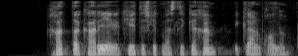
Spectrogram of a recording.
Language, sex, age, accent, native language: Uzbek, male, 18-24, Surxondaryo, Uzbek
